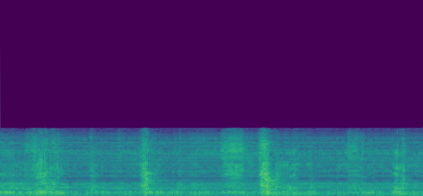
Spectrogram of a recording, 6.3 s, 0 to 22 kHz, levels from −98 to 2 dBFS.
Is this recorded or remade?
remade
